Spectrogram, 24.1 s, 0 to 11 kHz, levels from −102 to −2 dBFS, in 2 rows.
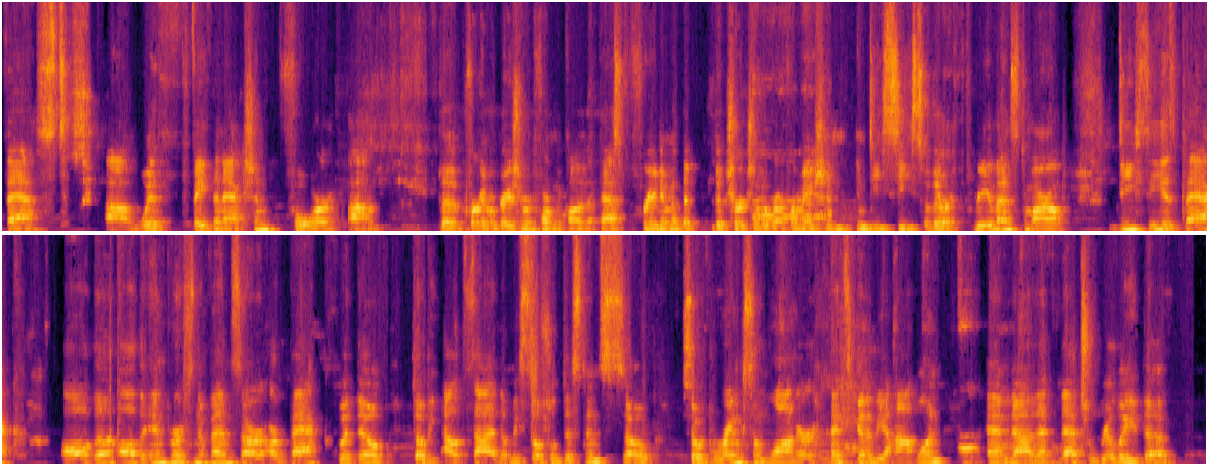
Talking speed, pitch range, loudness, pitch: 185 wpm, 110-185 Hz, -20 LUFS, 135 Hz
